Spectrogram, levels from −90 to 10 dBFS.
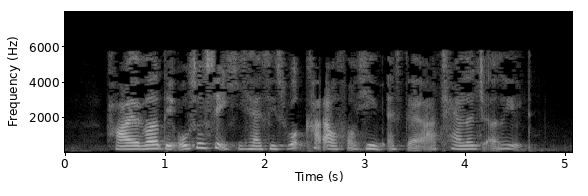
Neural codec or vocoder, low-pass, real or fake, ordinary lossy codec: codec, 16 kHz, 2 kbps, FreqCodec, larger model; 7.2 kHz; fake; MP3, 24 kbps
